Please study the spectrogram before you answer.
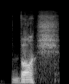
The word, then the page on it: bosh: British English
